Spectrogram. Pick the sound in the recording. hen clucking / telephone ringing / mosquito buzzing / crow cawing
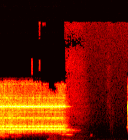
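telephone ringing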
